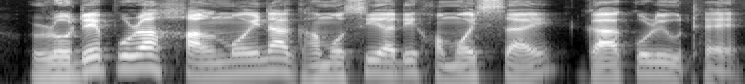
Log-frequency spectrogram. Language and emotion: Assamese, neutral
